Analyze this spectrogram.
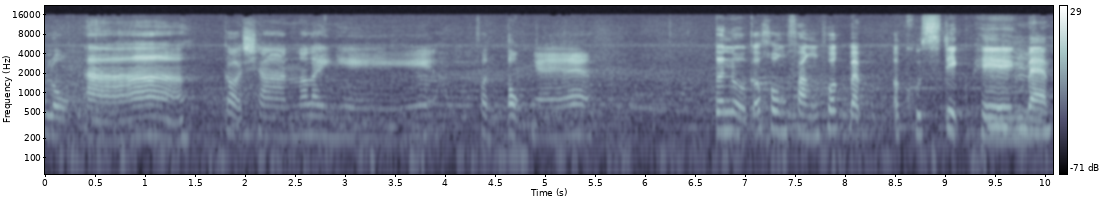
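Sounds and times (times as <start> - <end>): woman speaking: 0.0 - 5.6, 6.7 - 10.0.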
